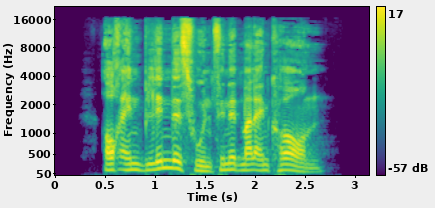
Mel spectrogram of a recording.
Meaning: success depends in part on coincidence; every dog has its day, even a blind squirrel can find a nut once in a while: even someone less capable or less gifted may at some point be successful
- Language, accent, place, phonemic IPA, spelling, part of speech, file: German, Germany, Berlin, /aʊ̯x aɪ̯n ˈblɪndəs huːn ˈfɪndət maːl aɪ̯n kɔʁn/, auch ein blindes Huhn findet mal ein Korn, proverb, De-auch ein blindes Huhn findet mal ein Korn.ogg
